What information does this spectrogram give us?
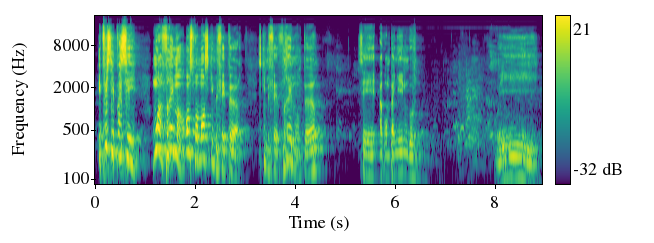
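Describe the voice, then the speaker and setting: A man performing a stand-up comedy set on stage, animated and acting out characters with sudden high voices. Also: a little slow, pauses often, a faint crowd. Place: comedy stage before a live audience. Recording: roomy live stage sound with audience.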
